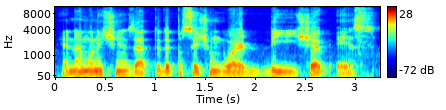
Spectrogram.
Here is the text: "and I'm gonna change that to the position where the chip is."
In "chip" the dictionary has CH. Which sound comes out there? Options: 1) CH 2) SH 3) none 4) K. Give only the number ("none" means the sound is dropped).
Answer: 2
